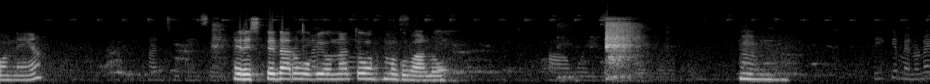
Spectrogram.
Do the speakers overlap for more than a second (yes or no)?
yes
